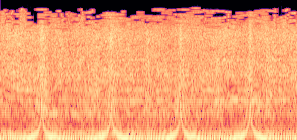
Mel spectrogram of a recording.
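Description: Industrial EBM music: a deep electronic kick drum beats a steady pulse, each hit dropping in pitch, under a dense layer of distorted synth noise and faint held synth tones.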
